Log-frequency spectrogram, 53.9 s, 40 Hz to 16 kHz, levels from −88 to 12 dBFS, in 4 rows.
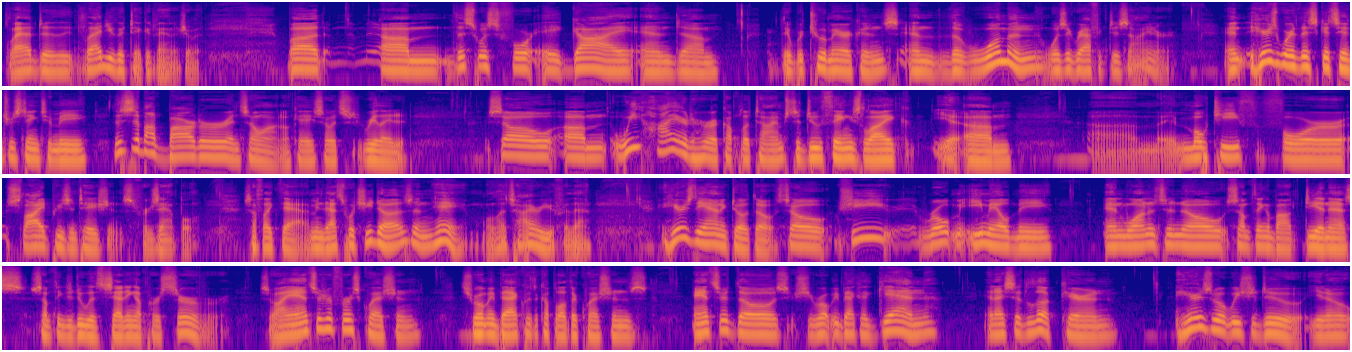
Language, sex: English, male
